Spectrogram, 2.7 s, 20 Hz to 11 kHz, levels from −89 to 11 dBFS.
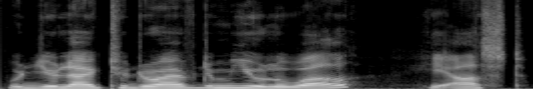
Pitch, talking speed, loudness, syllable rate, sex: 200 Hz, 225 wpm, -16 LUFS, 5.9 syllables/s, female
